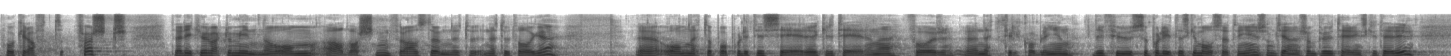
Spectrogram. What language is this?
Norwegian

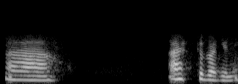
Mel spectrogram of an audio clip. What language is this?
Sanskrit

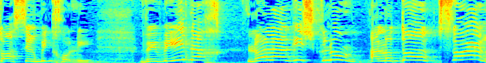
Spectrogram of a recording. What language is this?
Hebrew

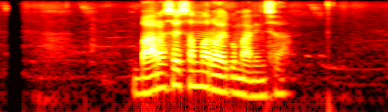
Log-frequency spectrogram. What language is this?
Nepali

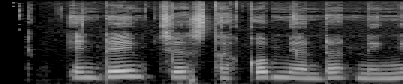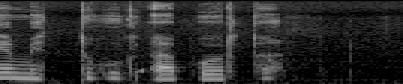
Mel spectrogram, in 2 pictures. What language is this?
Kalenjin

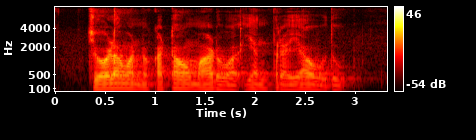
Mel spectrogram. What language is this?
Kannada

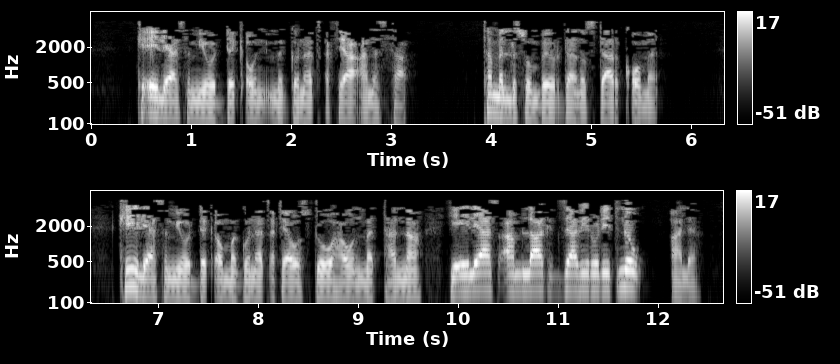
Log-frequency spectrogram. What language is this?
Amharic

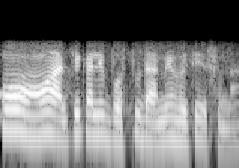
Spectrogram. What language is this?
Assamese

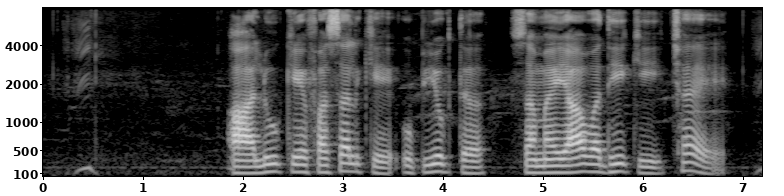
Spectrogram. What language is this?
Maithili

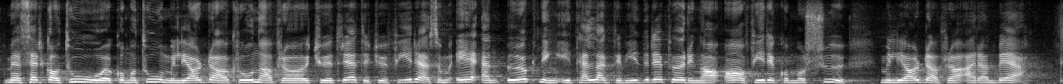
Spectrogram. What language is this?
Norwegian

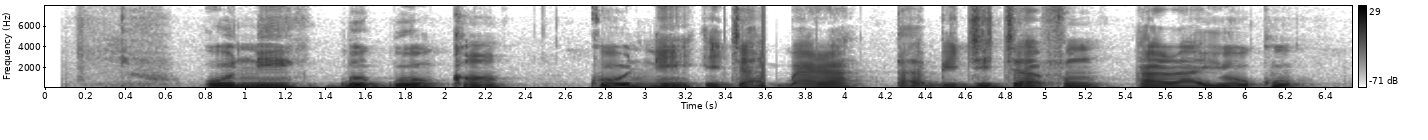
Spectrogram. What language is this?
Yoruba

